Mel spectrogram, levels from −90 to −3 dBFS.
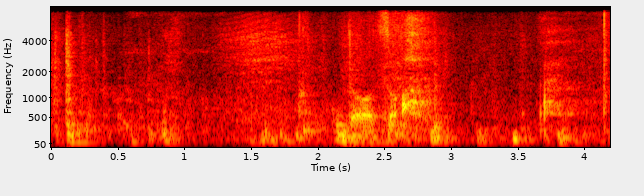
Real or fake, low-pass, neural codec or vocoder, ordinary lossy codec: real; 7.2 kHz; none; none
